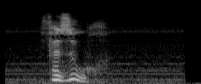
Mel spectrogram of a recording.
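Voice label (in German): "Versuch", German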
